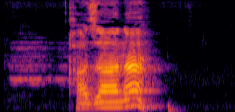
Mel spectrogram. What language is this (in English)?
Domaaki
